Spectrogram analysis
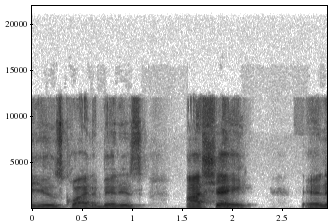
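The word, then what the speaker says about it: Àṣẹ: Also, I want to, just another term that we use quite a bit is Ashe. And it's spelled A-S-E, but it is pronounced A-S-H-A-Y, Ashe, which means you are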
